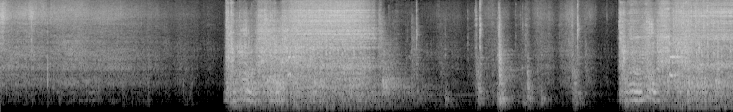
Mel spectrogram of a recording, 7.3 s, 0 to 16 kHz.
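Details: 1971 International Scout 800, AMC 232 engine with BW35 transmission, cranking: starter spins in bursts with separate pulses but never fires; no-start, suspected insufficient power to the coil/ignition and possibly no fuel.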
